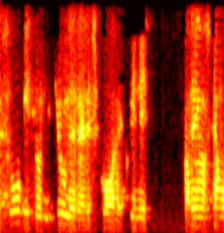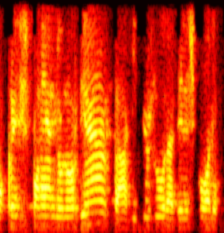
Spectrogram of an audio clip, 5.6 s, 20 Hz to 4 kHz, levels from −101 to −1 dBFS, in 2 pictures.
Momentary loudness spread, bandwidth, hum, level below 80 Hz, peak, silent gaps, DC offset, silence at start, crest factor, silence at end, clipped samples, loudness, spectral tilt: 9 LU; 4 kHz; none; -64 dBFS; -2 dBFS; none; under 0.1%; 0 s; 16 dB; 0.1 s; under 0.1%; -17 LUFS; -6 dB/octave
